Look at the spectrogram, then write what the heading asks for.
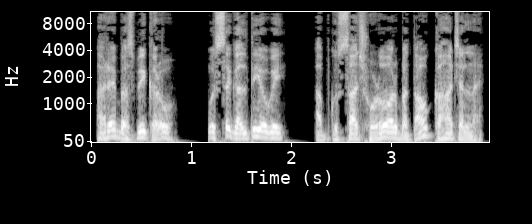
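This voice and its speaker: A man playing a husky, placating young husband. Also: medium pitch, expressive, fairly quick, no echo. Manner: coaxing, explanatory. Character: placating, secretive young husband of a horror tale. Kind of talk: acted horror storybook dialogue in Hindi.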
